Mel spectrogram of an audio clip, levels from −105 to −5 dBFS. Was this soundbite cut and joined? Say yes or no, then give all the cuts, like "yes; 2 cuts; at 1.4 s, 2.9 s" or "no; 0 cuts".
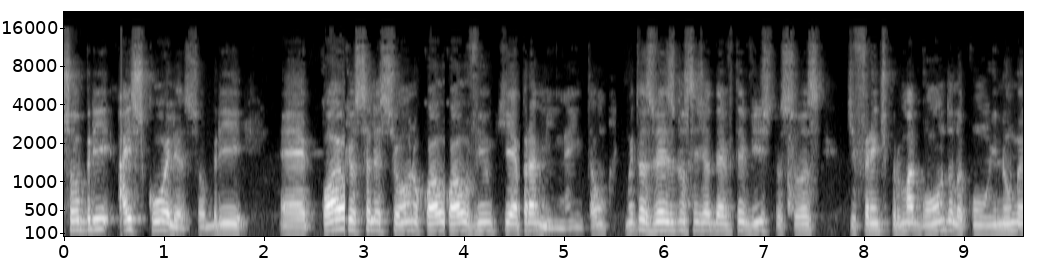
yes; 6 cuts; at 2.8 s, 3.8 s, 4.6 s, 5.5 s, 6.2 s, 7.1 s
